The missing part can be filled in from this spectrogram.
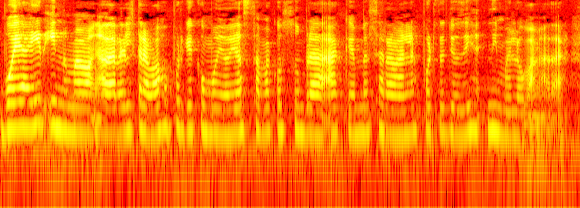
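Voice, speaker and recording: A woman with a Salvadoran accent talks at a fairly high pitch in a flat monotone, with noticeable background noise. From El Salvador, San Salvador. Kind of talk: personal life story told to camera.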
